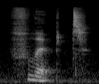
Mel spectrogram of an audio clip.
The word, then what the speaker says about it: flipped: In the infinitive, the final sound of the verb is p, which is unvoiced. Therefore, it is case 1, and the ed is pronounced as a t. Flipped, flipped.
